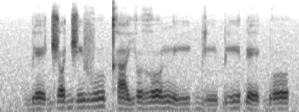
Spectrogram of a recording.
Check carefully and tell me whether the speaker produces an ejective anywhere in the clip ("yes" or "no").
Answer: no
